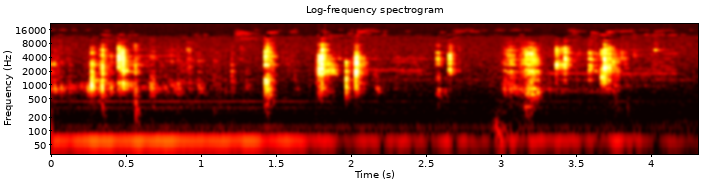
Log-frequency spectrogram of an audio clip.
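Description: Scattered light crackles and clicks from a pressed pu-erh tea cake and its paper wrapper being handled, over a low steady hum.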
